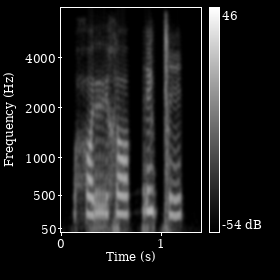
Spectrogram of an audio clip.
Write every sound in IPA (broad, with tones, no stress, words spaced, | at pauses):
xɔ˨˩˦rʲʊ˧xɾɔ˥˧ | ɾi˥˧lʲǀi˨˩˦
